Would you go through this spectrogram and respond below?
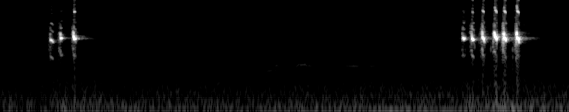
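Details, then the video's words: Yellow-vented bulbul with two bursts of song about four seconds apart: first a quick three-note phrase, then a denser chatter of about six clipped, bubbly notes, with silence in between. "Suara Rayuan Trucukan Gacor Santai Bongkar Isian"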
